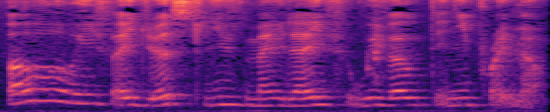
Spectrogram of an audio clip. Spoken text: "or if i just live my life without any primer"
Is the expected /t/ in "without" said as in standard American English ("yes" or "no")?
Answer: yes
